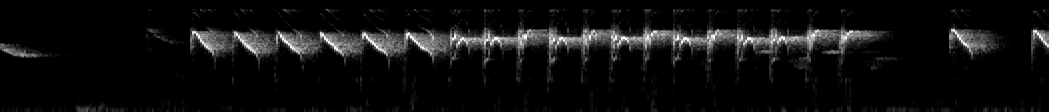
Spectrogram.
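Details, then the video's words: Rapid, thin, high-pitched trill of repeated sliding notes from a plain-throated sunbird (kolibri kelapa), lasting over three seconds, bracketed by single short chirps. "kolibri kelapa | manggar | wiceh | korlap gacor tembakan rapat"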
